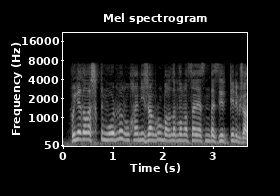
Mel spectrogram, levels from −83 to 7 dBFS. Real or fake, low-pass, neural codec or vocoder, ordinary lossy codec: fake; 7.2 kHz; codec, 16 kHz, 0.5 kbps, FunCodec, trained on LibriTTS, 25 frames a second; none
